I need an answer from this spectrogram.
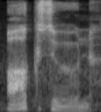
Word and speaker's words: Accsoon: should probably know this this is how you properly pronounce it oxon these were sent over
